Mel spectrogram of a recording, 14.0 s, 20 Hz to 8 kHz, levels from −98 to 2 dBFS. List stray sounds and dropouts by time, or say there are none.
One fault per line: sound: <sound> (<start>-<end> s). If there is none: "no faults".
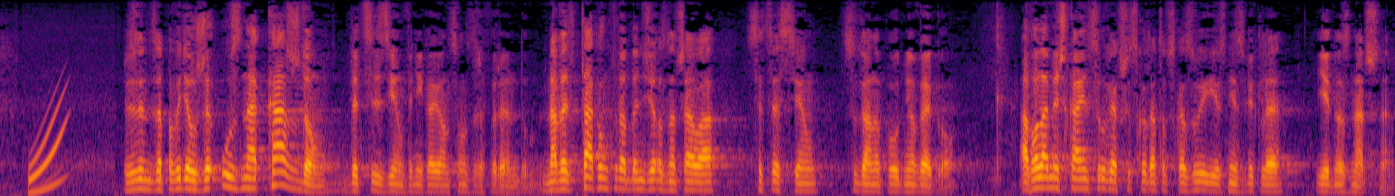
sound: chirp (0.3-0.7 s)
